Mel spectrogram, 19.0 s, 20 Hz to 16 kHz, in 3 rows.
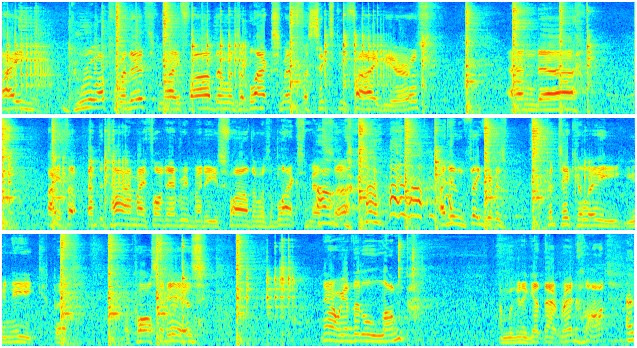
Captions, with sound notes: >>I grew up with it. My father was a blacksmith for 65 years. And, I thought at the time I thought everybody's father was a black smith. >>Oh I love that. (laughing) >>I didn't think it was particularly unique, but of course it is. Now we have a little lump. And we're gonna get that red hot.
